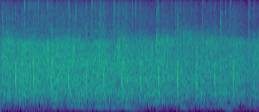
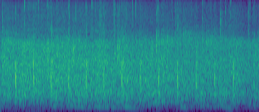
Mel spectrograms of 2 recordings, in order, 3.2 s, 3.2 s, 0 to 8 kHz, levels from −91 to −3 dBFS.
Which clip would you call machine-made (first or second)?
second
